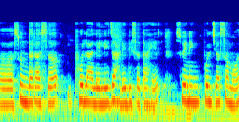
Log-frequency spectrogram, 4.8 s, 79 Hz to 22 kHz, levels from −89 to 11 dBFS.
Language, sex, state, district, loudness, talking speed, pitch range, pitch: Marathi, female, Maharashtra, Pune, -15 LUFS, 140 wpm, 190-210 Hz, 200 Hz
